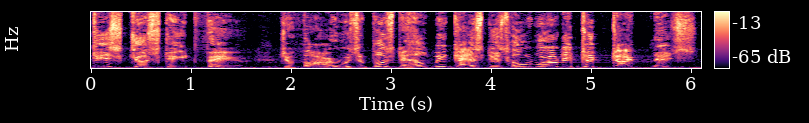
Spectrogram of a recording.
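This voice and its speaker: Gravelly blustering cartoon bully. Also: male voice, very high-pitched, very animated, a little slow, sharp tone, a little hiss or hum, full character voice. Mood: whiny frustration. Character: blustering, whiny cartoon bully henchman, big oaf. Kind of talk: video game cutscene voice acting.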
